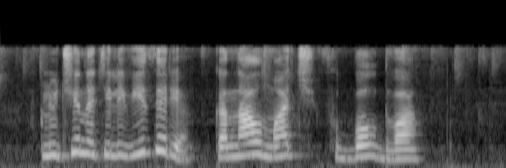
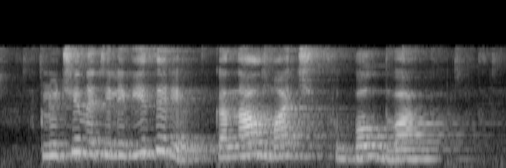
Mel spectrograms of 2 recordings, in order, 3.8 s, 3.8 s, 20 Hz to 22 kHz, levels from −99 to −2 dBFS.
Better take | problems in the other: first | room echo; dies away in 0.7 s

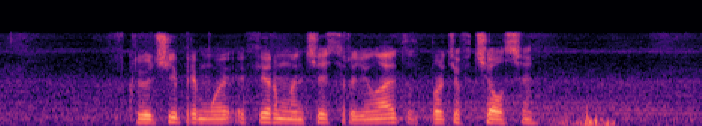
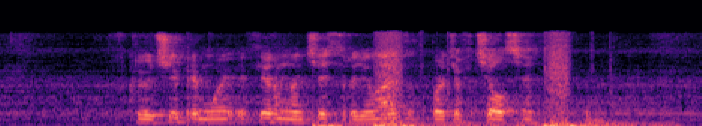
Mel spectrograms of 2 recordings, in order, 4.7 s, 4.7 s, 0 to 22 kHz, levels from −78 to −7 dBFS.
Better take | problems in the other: first | background sound (Liquid); 1 dB below the speech // room echo; dies away in 0.5 s

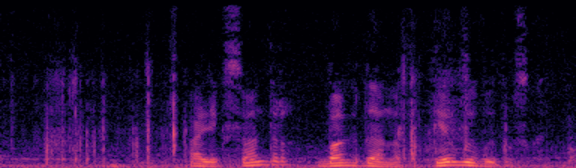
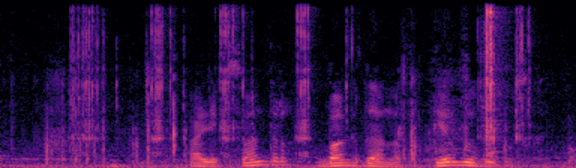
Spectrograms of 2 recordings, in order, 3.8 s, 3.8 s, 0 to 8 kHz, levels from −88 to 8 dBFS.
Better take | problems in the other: first | background sound (Camera); 10 dB below the speech

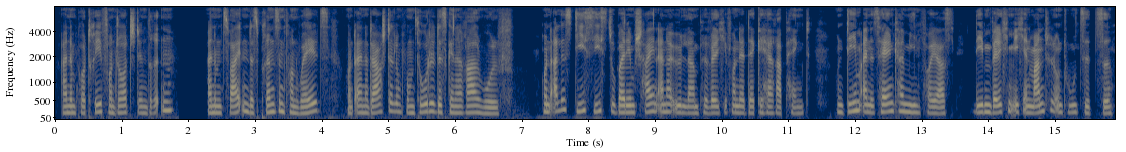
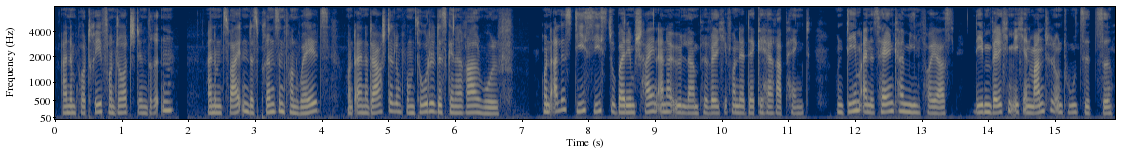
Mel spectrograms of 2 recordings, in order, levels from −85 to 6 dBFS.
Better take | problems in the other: second | noise reduction (neural mask model Resemble Enhance denoiser)

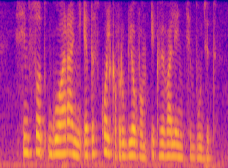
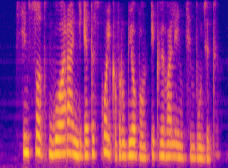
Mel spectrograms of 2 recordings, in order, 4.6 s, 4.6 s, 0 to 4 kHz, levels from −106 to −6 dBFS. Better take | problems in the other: first | noise reduction (neural mask model DeepFilterNet 3)

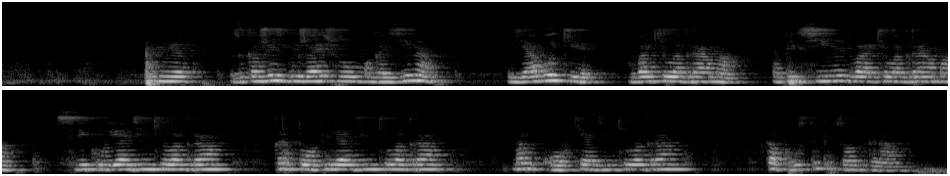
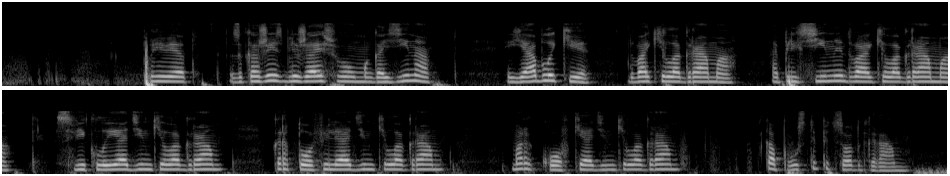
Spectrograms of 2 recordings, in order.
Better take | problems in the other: second | room echo; dies away in 0.6 s

